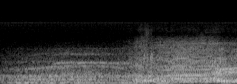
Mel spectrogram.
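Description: Low car-engine rumble that swells about a second and a half in.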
